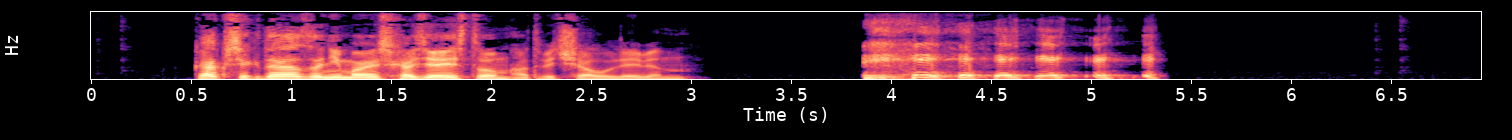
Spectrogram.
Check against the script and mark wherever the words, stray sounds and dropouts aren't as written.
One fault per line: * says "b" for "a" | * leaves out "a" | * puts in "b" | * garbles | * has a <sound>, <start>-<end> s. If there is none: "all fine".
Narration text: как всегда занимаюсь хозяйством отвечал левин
* has a laugh, 3.9-5.4 s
